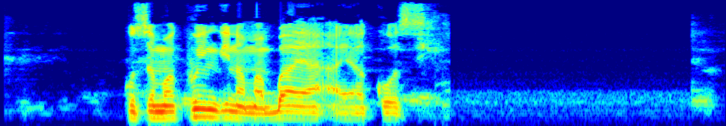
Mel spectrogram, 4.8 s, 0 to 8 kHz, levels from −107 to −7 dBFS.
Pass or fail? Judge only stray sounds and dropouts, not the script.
pass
